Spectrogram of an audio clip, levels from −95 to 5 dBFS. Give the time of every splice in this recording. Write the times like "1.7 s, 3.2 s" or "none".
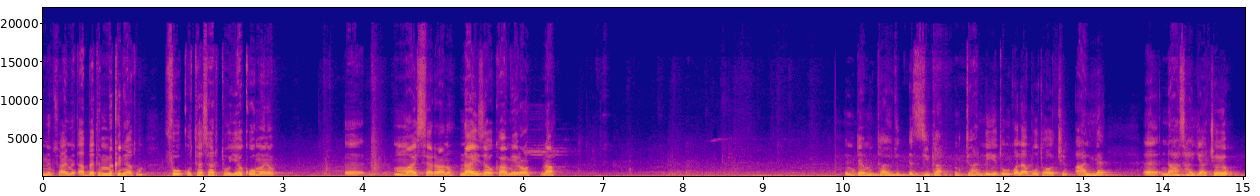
9.9 s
